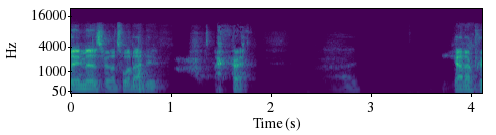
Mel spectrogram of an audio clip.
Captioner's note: laughs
